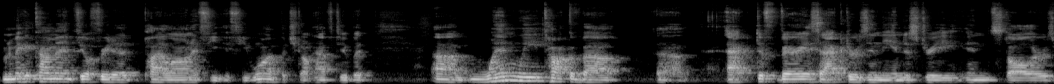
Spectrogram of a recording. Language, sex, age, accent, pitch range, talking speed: English, male, 20-39, American, 100-125 Hz, 190 wpm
